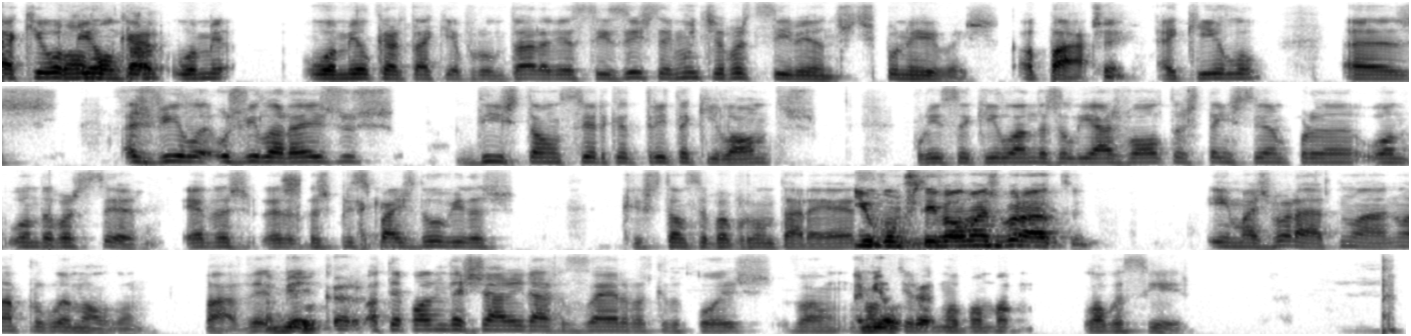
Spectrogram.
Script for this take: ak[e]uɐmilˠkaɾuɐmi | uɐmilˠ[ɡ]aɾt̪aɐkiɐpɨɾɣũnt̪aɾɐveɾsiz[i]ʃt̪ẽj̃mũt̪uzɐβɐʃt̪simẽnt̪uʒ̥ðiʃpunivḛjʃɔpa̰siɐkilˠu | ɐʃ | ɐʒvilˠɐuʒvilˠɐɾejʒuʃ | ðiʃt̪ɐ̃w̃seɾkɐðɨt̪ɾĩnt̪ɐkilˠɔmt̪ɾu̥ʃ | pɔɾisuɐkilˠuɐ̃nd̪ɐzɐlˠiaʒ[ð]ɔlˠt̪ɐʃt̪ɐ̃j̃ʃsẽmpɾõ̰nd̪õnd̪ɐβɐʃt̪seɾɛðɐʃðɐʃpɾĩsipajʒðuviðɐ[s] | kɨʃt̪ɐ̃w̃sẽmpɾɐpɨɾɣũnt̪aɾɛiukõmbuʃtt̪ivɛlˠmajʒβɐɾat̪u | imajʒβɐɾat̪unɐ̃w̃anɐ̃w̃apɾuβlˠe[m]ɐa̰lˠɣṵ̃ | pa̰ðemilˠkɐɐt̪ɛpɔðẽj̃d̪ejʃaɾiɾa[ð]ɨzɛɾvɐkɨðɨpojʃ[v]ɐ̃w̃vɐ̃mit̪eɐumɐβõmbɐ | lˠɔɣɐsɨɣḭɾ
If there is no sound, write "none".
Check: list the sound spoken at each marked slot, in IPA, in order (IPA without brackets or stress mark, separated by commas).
i, k, i, v, ʃ, m, ʁ, v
